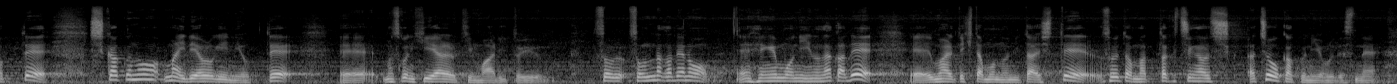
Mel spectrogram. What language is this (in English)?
Japanese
